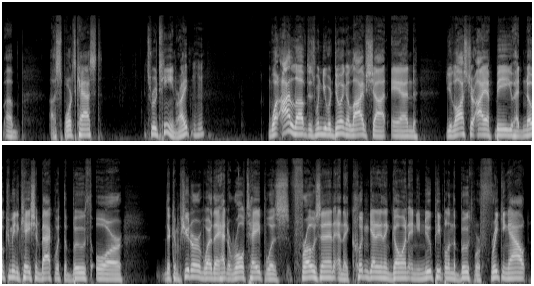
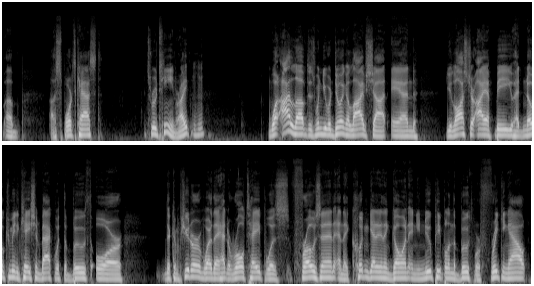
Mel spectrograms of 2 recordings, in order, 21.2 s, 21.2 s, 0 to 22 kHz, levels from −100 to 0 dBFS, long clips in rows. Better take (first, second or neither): first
